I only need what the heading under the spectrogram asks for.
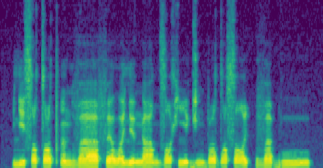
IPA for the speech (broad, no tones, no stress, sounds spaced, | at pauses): lʲ e s e tˤ ɯ tʼ ã n v aː f ɛ lˠ ɛ lʲ ʌ ŋ aː n zˤ e x ĩ e̯ ɡ i n b e dˤ ɛ sˤ i | v a b uː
